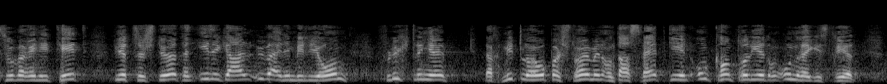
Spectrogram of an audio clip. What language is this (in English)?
German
